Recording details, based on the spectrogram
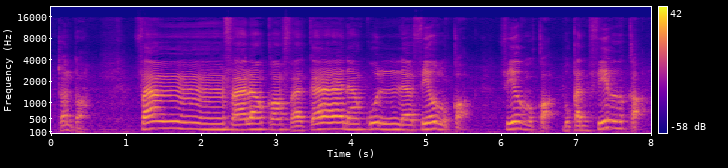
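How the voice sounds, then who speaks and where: A man's voice: mid-range voice, fairly bright tone. Man teaching recitation in an echoey room. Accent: Indonesian. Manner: patient, repeats each example slowly, contrasts wrong and right readings. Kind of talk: tajweed lesson with recited examples. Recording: echoey room with faint noise.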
